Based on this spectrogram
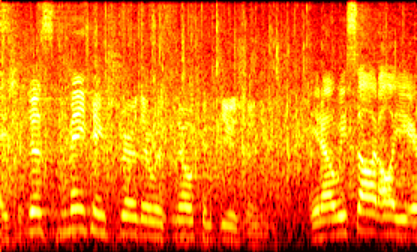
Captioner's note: applause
